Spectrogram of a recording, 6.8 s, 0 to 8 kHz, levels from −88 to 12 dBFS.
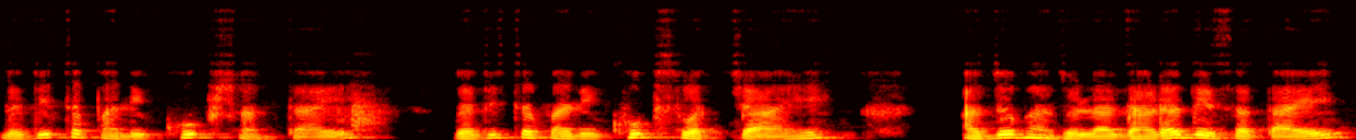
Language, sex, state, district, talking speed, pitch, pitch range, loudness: Marathi, male, Maharashtra, Dhule, 125 wpm, 135 Hz, 125-170 Hz, -18 LUFS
